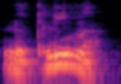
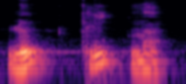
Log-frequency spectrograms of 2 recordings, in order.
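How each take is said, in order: First: Said in the usual way. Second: Le climat split into le, cli, mat; syllable by syllable. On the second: Shown as a demonstration. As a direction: read "Le climat" in separate syllables. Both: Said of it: "Lis les mots".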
